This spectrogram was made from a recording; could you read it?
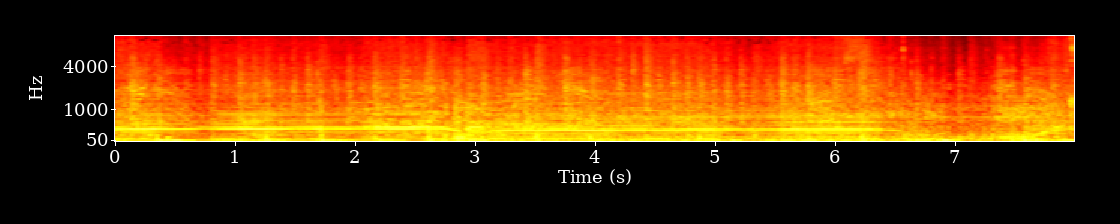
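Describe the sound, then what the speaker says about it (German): Game car in Burnout Paradise launched off a ramp at top speed, handbrake pulled into a flat spin: loud, steady engine drone with a long sustained tire skid that bends in pitch, then drops off near the end. "Mit Topspeed auf die Rampe und zieh die Handbremse, um den Wagen beim Abheben in den Flatspin zu drehen."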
